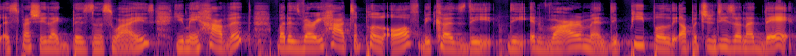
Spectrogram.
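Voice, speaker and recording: A woman speaks in a lowish voice with some vocal fry. She explains her views thoughtfully and at a measured pace as a radio studio guest. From Trinidad. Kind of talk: casual interview talk.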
